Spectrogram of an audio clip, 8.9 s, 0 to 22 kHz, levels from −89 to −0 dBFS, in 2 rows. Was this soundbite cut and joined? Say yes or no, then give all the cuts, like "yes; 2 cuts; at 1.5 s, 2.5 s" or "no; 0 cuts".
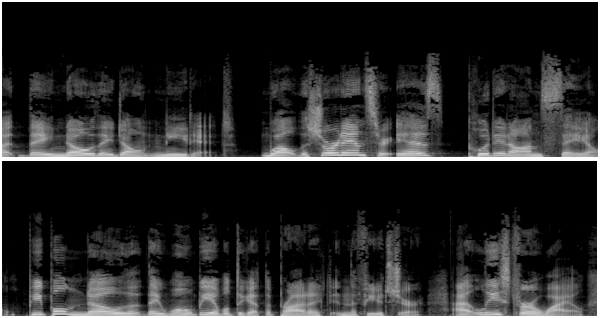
yes; 1 cut; at 4.6 s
